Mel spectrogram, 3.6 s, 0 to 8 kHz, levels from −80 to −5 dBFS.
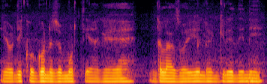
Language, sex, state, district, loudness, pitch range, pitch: Chakma, male, Tripura, West Tripura, -19 LUFS, 105-110 Hz, 110 Hz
